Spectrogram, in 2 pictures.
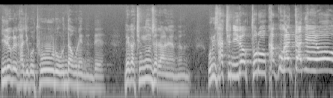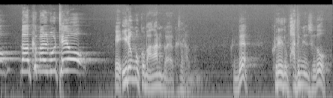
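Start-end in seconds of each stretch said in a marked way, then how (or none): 0.0-8.4 lightly voiced complaining churchgoer; mock whining believer. Pastor mimics a whining believer, mock whine.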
